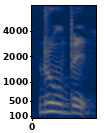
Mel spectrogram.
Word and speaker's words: rubble: rubble means or uh the exact pronunciation of this bird is ruble okay and it it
